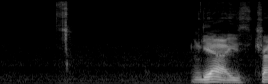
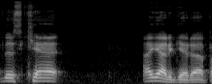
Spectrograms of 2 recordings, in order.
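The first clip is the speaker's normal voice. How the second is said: ordinary talk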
